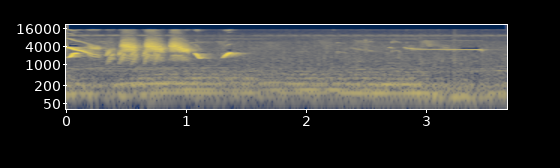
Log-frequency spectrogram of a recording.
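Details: Common iora (Aegithina tiphia) courtship song: a burst of four or five rapid, bright chattering notes, then a thin high whistle trailing off, with a faint low hum underneath.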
